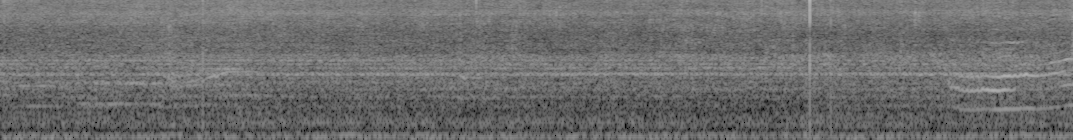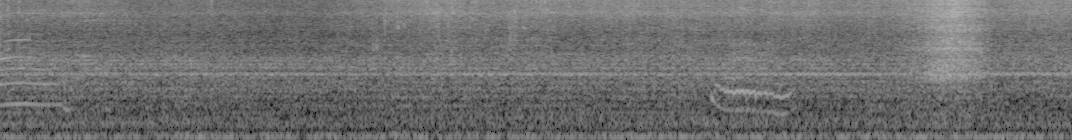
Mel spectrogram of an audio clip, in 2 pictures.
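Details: White cat with her kittens, the mother playing with her young at home; three soft, wavering meows spaced a few seconds apart, each rising then bending down, over constant low hum and room noise.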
